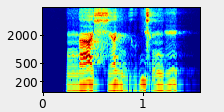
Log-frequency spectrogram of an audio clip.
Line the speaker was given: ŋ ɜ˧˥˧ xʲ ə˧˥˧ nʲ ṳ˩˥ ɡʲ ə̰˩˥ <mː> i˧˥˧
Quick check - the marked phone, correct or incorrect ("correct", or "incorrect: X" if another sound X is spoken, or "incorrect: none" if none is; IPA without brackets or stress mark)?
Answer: incorrect: ŋ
